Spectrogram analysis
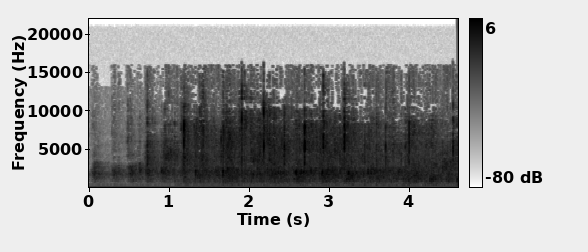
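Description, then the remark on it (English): A crowd applauds steadily for several seconds, a dense, even wash of many hands clapping at once, moderately loud, with no talking over it. “I just got to tell you, I kind of miss being in Africa a little bit, because, you know, when something happens over there, those people don't just clap.”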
